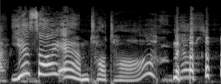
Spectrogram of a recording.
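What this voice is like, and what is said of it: Weak put-on UK accent. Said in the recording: “I don't really do a good UK accent.”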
